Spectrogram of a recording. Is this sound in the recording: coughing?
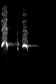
no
